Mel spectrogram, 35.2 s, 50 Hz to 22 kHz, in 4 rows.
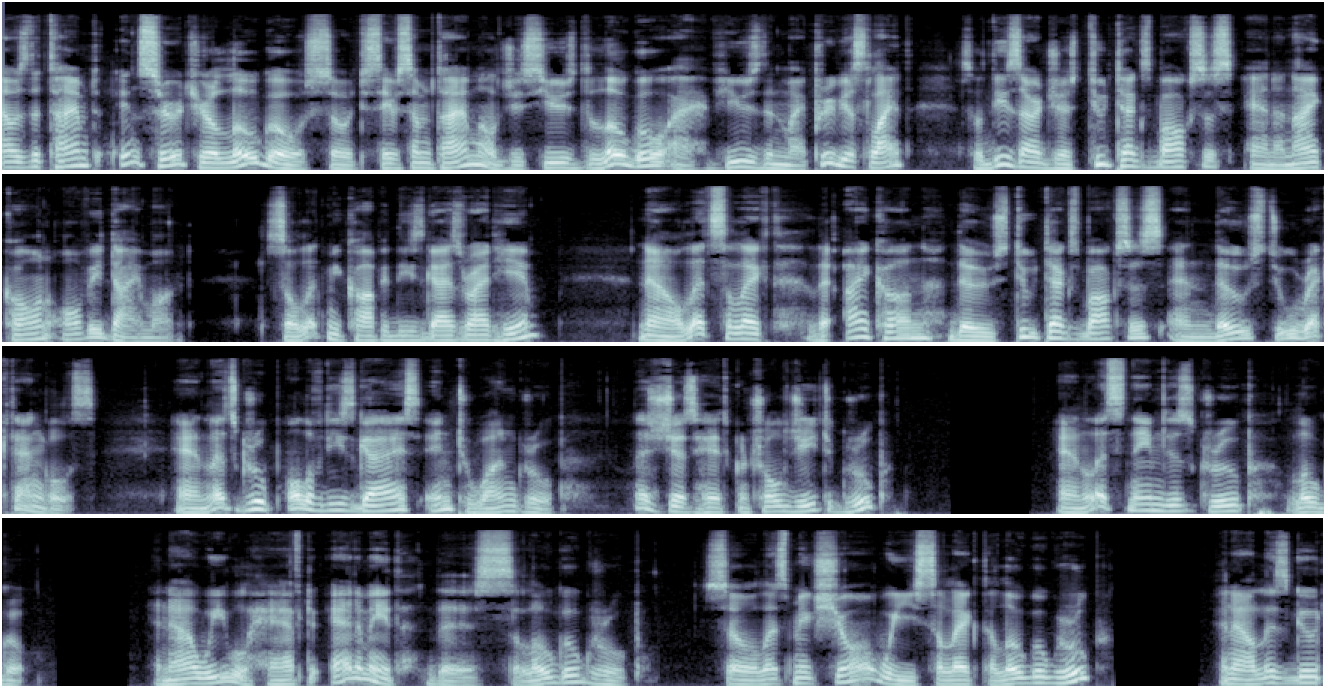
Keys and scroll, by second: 7.0 ctrl+c, 8.5 ctrl+v, 22.6 ctrl+g.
